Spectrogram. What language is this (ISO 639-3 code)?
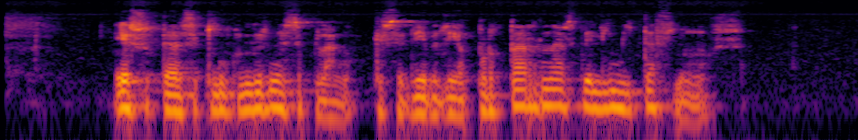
glg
